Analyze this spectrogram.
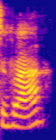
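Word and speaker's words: vas: For tu, it becomes va. The S is silent.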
